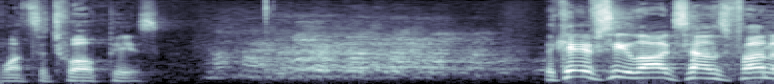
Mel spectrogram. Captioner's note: laughter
